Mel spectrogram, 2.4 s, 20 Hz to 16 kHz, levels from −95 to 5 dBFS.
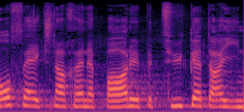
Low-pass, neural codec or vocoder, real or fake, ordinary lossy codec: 14.4 kHz; none; real; AAC, 96 kbps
